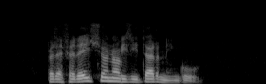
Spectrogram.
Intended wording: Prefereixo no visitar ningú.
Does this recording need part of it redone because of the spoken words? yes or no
no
